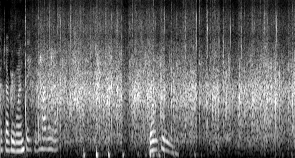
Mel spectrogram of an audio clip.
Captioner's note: applause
